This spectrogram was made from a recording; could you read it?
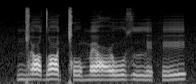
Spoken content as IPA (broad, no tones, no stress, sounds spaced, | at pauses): ŋ͡ǀ yː dˤ eː ǀ oː m æ ʕ oː z lː e h eː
